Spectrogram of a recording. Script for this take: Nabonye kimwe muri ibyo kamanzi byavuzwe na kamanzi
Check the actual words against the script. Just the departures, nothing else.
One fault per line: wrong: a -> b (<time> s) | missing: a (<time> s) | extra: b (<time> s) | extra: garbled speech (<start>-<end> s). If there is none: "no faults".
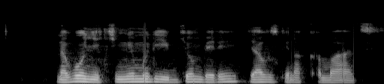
wrong: kamanzi -> mbere (2.0 s)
